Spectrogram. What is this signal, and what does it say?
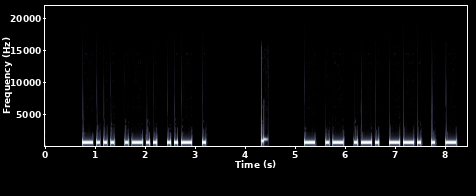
Morse code, heard as a keyed tone, about 17 wpm, 700 Hz. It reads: BLUE TARGET
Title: Sentences from Top 1200 Words - New Word Drill Alt - 17wpm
